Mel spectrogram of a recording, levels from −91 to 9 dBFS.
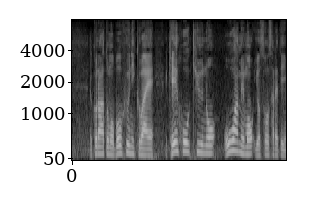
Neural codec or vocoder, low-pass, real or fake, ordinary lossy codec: none; none; real; none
